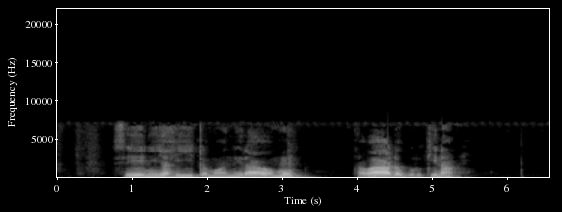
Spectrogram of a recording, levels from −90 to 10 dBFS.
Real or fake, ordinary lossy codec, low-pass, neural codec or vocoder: real; AAC, 32 kbps; 7.2 kHz; none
